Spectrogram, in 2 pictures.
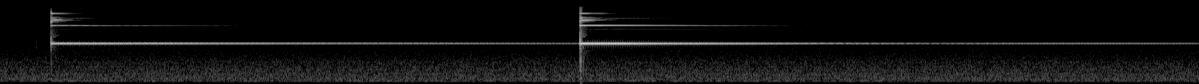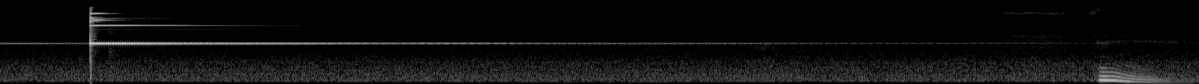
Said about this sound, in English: And let's begin our day by the ringing of the bells 3 times.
